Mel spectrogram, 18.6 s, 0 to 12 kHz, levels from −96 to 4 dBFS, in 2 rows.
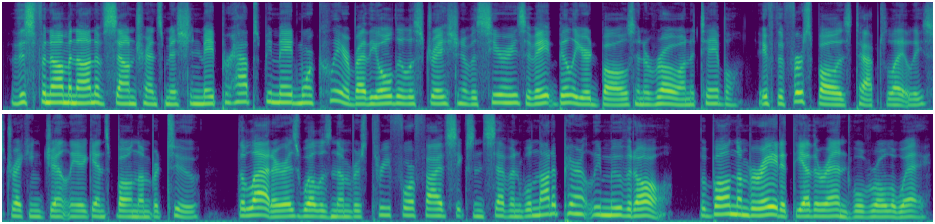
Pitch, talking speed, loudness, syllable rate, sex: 205 Hz, 225 wpm, -18 LUFS, 5.2 syllables/s, female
